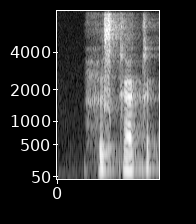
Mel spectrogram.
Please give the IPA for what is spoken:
hɘskæk

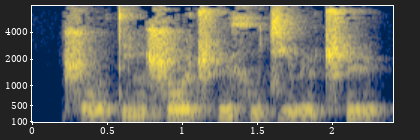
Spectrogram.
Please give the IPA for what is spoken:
ʂo˨˩ʊ̯t̪i˥ŋ ʂo˥ʊ̯ʈ͡ʂʰɻ̩˧˥ xu˥˧t͡ɕi˥˩ ɻɻ̩˨˩ ʈ͡ʂʰɻ̩˥˩

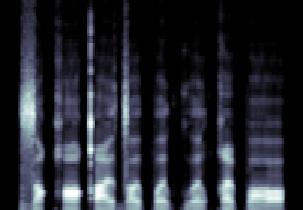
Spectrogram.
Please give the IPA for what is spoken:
zɒqʰɒqʼæə̯dɒə̯ pʌlkʷʌlqi pɒ

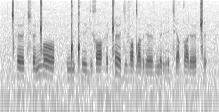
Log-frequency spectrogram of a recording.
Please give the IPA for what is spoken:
ǀʰœː t͡sʰœŋ͡ǁɔː | ŋ͡ǃəǃʰɘː jɘxɒːhœǁœː dɘvɛdˤœ rœːvŋœrɘ tʰɛ qœːɾœːǁə

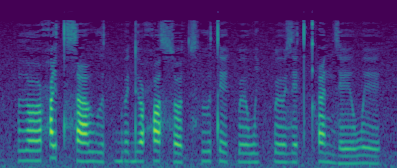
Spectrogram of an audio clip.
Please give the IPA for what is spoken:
ðˤyħit sˤi vɯtbødøħɯ sˤy t͡sʰɯtek͡pøwi k͡pøzetqʰi nzewe

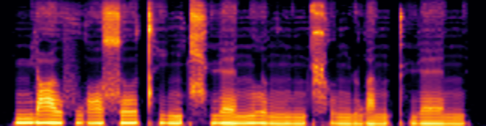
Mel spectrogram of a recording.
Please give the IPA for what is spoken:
mjɑ˥˨ʊ̯fwɔ˨˩so˦ʊ̯ t̪ʰi˨˩ŋ t͡ɕʰɥɛ˨˦n lʊ˨˦ŋn̪ə˨˦nʈ͡ʂʰʊ˥˨ŋɻwa˦n pʰɥɛ˥˨n

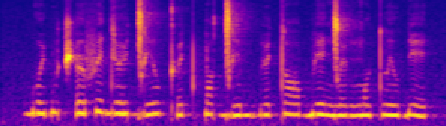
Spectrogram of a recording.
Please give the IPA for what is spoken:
ɡ͡boy̯ɓut͡ʃʼəfe døy̯ɡ͡ǀeu̯ kʼøtk͡pɔɡ͡ǀebɡ͡bø tɔ beŋ͡ǀø ŋ͡mɔtʷeu̯ɠe

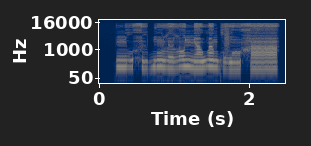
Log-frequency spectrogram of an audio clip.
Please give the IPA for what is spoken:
ɲu˧hɨ˨bũ˦ lə˨lɔ˦ɲã˧wã˦ ɡʷə˨vɔ̃˨haː˧

